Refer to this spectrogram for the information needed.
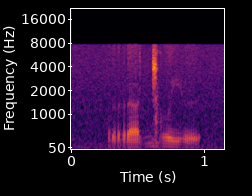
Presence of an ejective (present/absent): absent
